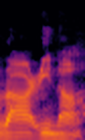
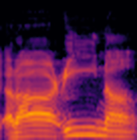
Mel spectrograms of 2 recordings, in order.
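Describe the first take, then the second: First: The word is said short and plain. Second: The word is stretched and drawn out. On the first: Please show us consideration. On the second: It carries an insulting meaning.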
